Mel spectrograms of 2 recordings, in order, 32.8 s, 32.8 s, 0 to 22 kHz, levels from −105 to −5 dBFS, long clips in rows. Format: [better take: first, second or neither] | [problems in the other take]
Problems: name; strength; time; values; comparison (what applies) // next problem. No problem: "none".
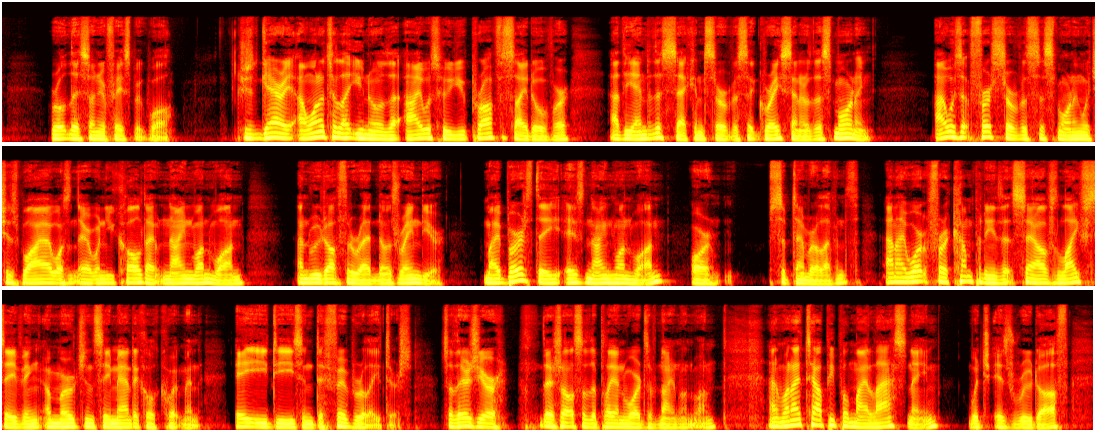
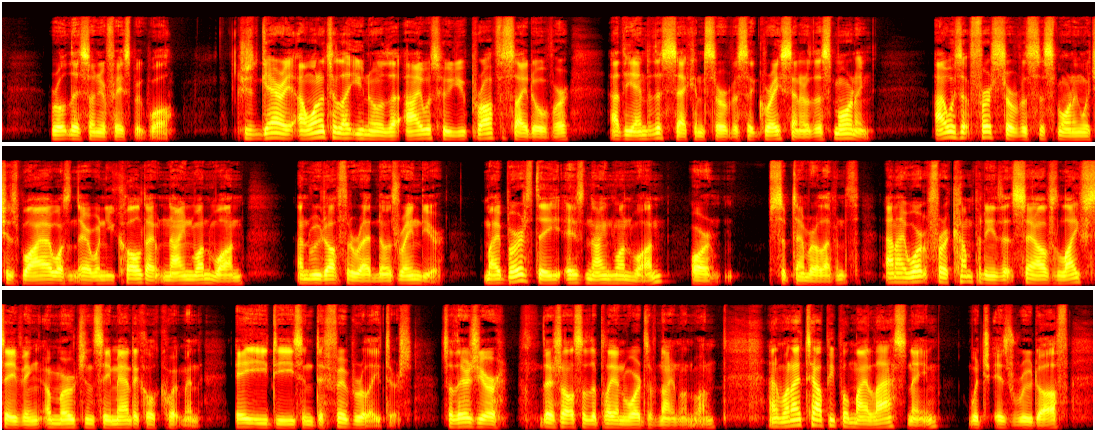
first | thin; somewhat; fading below 300 Hz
